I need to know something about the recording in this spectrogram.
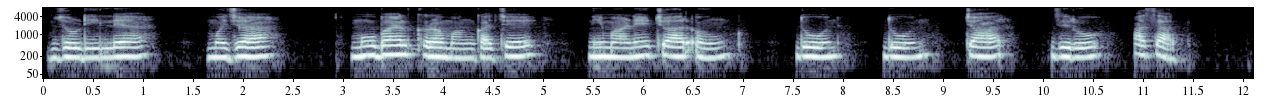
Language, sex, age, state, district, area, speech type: Goan Konkani, female, 45-60, Goa, Quepem, rural, read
